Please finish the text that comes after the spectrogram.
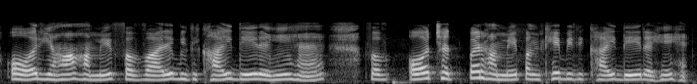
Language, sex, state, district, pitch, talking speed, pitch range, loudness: Hindi, female, Uttar Pradesh, Saharanpur, 235 Hz, 170 wpm, 220-245 Hz, -17 LUFS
